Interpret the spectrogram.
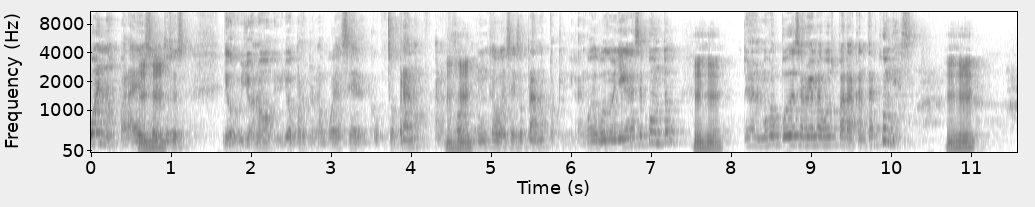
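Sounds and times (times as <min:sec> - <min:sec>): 
speech: 0:00.0 - 0:11.2
single short tonal dog bark: 0:10.3 - 0:10.7, 0:11.4 - 0:11.5.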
